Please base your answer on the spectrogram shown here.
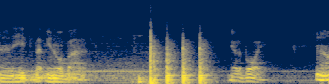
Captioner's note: knocks on something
